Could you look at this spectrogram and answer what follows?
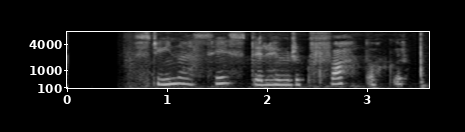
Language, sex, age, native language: Icelandic, male, 9, Polish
